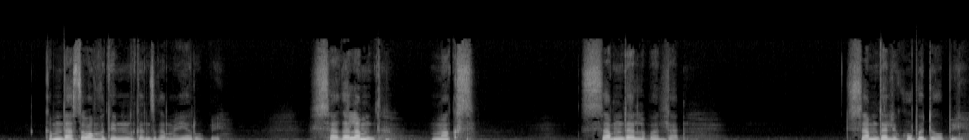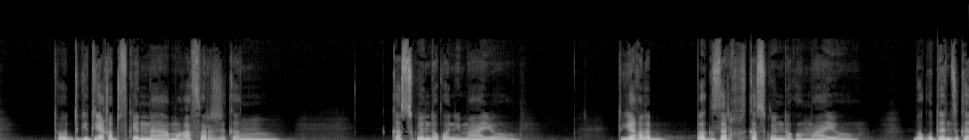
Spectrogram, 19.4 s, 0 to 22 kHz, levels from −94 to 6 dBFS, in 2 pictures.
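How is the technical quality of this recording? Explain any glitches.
No glitches can be heard anywhere in the recording. The speech runs without technical disruption at any point.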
